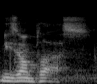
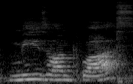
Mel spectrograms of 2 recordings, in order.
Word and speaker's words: mise en place: Mise en place. Mise en place.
